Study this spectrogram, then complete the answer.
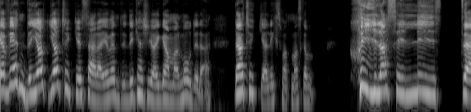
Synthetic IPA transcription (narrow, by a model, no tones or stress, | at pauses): jɑːɡveːt̪ɪnt̪̬əjɑːjɑːɡ̚t̪ʰʏkːəʂæːɾajɑːɡveːt̪t̪əd̪ɛkʰanʂəjɑːɡæɾɡamːalmuːd̪ɪd̪æ̰ːɾ | d̪̥æʈʰʏkːəjalɪksɔmat̪manska | ɧiːlasɛjliːt̪ə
